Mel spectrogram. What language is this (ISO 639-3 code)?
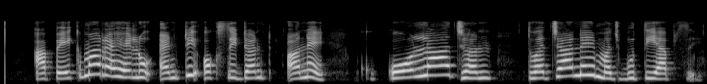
guj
